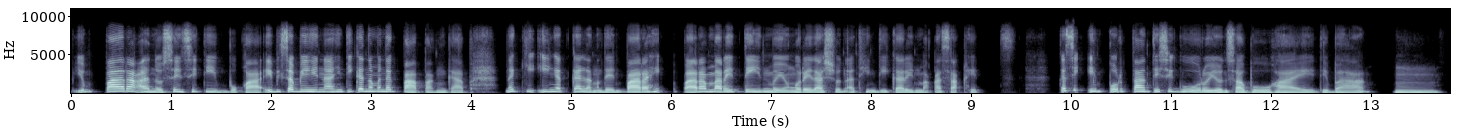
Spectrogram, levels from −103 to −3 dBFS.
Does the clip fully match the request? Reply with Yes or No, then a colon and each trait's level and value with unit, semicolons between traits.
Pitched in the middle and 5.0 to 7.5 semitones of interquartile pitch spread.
No: high, 195 Hz; wide, 5.6 semitones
